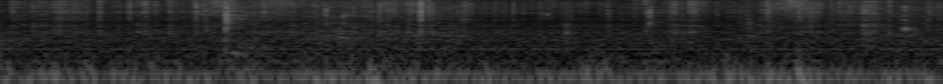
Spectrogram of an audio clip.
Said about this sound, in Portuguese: Corte lá a chouriça agora, homem. Isto ainda está a queimar aqui. Ó oh, oh, técnico, ouve-se o, cre o crepitar?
